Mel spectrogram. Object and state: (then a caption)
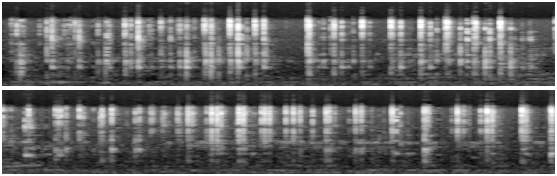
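Plastic spray bottle. Long nails tap and scratch a medium plastic hair spray bottle, partly filled with pink liquid and topped with a black pump. The result is a quick, irregular run of bright, dry clicks and scrapes with almost no ring and very little low end, much like a ticking clock.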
